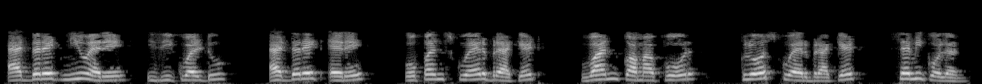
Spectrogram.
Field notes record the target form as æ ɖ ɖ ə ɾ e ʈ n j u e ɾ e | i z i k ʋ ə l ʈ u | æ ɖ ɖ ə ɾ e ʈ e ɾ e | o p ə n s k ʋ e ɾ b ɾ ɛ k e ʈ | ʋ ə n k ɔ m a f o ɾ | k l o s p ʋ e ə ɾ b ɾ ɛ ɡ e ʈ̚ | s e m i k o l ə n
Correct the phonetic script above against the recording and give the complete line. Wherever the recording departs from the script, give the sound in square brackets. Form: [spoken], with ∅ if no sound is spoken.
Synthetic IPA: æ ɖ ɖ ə ɾ e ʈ n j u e ɾ e | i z i k ʋ ə l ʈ u | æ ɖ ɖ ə ɾ e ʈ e ɾ e | o p ə n s k ʋ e ɾ b ɾ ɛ k e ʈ | ʋ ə n k ɔ m a f o ɾ | k l o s [k] ʋ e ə ɾ b ɾ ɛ [k] e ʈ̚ | s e m i k o l ə n

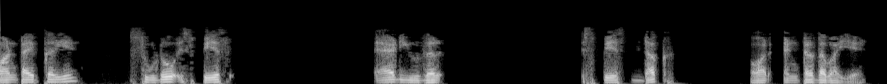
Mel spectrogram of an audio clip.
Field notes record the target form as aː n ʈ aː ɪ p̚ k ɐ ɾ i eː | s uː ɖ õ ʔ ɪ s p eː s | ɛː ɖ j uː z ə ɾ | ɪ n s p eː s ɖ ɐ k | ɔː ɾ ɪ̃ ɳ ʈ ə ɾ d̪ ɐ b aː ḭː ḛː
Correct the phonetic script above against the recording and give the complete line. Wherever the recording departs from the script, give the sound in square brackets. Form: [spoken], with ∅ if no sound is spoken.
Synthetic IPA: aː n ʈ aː ɪ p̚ k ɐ ɾ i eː | s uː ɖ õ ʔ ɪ s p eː s | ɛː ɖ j uː z ə ɾ | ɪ [∅] s p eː s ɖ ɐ k | ɔː ɾ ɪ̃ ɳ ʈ ə ɾ d̪ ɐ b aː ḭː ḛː

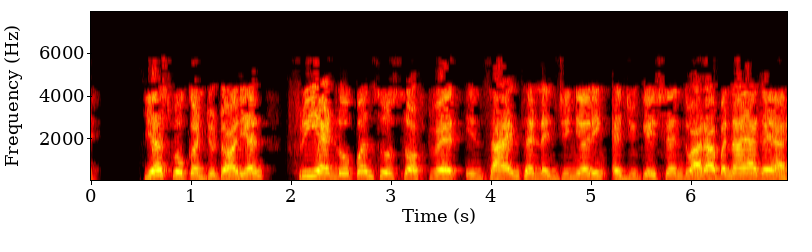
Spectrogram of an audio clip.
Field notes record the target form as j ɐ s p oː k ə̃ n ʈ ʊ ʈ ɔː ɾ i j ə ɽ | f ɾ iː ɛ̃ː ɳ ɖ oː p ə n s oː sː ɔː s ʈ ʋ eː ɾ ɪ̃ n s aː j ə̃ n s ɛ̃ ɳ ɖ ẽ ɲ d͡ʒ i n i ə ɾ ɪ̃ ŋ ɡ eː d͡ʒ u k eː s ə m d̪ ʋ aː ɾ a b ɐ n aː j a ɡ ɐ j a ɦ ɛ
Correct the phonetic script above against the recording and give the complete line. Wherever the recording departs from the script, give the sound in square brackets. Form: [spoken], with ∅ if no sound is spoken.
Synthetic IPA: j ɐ s p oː k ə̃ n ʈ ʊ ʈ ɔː ɾ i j ə [l] | f ɾ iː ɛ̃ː ɳ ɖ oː p ə n s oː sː ɔː [f] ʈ ʋ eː ɾ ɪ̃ n s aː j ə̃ n s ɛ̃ ɳ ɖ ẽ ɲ d͡ʒ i n i ə ɾ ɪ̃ ŋ ɡ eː d͡ʒ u k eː [ʃ] ə [n] d̪ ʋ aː ɾ a b ɐ n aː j a ɡ ɐ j a ɦ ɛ

